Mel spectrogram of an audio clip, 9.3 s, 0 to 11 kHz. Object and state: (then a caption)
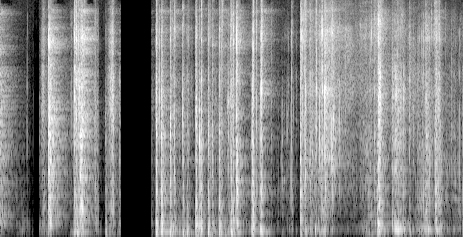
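Foil balloon tapped and crinkled. A large, hollow, air-filled silver foil (mylar) balloon with crinkled seams is tapped and scratched by long nails and squeezed so it crinkles. Dull, quick tapping thunks and bright crinkling rustles come in bursts, with a short silence near the start and a longer one around 2.5 seconds, then denser, steady activity to the end.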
